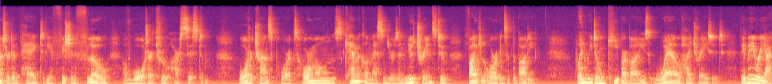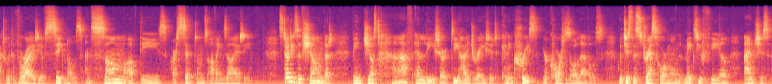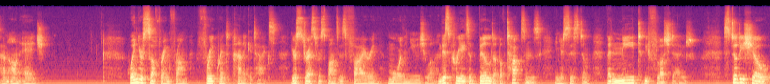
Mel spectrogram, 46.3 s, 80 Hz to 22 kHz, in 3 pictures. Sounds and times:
Speech: 0.0s - 10.8s, 11.5s - 31.9s, 33.4s - 46.2s.

